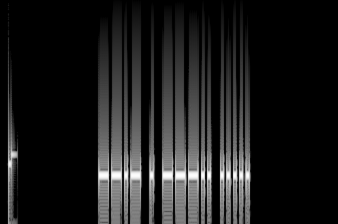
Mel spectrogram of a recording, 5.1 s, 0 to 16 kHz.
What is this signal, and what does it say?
Morse code, heard as a keyed tone, about 25 wpm, 700 Hz. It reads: QE85
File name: practice / 25wpm / Four Letter-Number Combinations - 25wpm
